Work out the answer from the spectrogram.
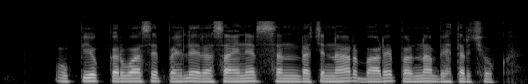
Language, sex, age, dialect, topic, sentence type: Magahi, male, 36-40, Northeastern/Surjapuri, agriculture, statement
